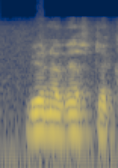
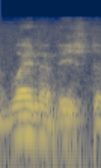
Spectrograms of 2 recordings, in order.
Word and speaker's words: Buena Vista: that is the one that's published in Buena Vista, Colorado. I'm always tempted to call it Buena Vista, but there they pronounce it Buena Vista, Colorado, by the Women's Monastery, or Bishop Gregory's Men's Monastery.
